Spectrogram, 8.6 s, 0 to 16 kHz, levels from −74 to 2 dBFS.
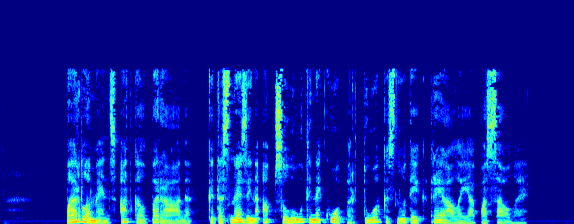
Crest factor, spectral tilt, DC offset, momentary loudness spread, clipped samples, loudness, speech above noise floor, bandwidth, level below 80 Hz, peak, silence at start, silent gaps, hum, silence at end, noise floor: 18 dB; -4 dB/octave; under 0.1%; 11 LU; under 0.1%; -26 LUFS; 43 dB; 11.5 kHz; -62 dBFS; -8 dBFS; 1 s; none; none; 0.7 s; -69 dBFS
